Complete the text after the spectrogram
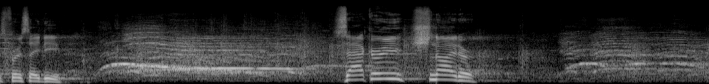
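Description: A large crowd of young men shouts together.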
